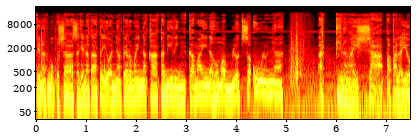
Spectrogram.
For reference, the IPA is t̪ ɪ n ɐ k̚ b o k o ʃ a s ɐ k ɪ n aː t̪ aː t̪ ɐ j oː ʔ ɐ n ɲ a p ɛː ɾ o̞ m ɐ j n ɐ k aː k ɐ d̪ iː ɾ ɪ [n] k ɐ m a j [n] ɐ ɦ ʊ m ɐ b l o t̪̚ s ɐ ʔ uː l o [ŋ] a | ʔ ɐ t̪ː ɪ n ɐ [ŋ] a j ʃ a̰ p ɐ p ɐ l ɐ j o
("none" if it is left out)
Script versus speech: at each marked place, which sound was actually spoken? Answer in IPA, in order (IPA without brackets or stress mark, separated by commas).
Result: ŋ, n, ɲ, ŋ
